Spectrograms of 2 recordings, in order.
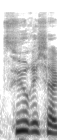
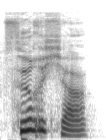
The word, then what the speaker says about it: Zürcher: Hier steht nämlich auch Züricher Geschnetzeltes. Es heißt Zürcher. – Zürcher. Ah ja, muss ich das I wegnehmen.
